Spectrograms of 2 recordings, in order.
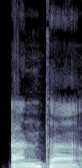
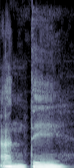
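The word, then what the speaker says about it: أنتِ: Kok dibacanya anti? Zakiyatun. Zakiyatun, ya. Karena ya khobarnya ini kan muannas. Kamu ini adalah orang yang cerdas. Cerdasnya kan perempuan. Maka bukan kita baca anta, tapi kita baca Anti.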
